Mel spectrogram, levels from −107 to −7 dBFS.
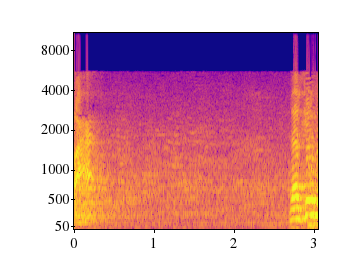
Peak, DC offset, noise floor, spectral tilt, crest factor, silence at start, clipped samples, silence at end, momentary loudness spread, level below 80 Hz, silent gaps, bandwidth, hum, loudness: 0 dBFS; under 0.1%; -31 dBFS; -8 dB/octave; 14 dB; 0 s; 0.3%; 0 s; 21 LU; -36 dBFS; none; 5.8 kHz; none; -11 LUFS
